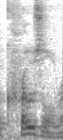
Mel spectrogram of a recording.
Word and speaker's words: Krozel: We traded some emails last week with our friend Joe Krozel, rhymes with puzzle.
